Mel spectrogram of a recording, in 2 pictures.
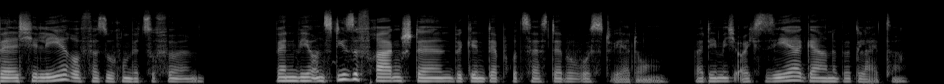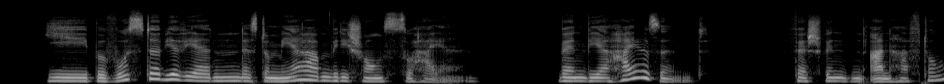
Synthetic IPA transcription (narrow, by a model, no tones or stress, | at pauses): vɛlçəleːʁəfɛɐzuːxn̩viːɐt͡sufʏlən | vɛnviːɐʊnsd̥iːzəfʁ̥aːɡŋ̩ʃtɛlənbəɡɪnt̚d̥eːɐpʁ̥ot͡sɛsd̥eːɐbəvʊ̰stv̥ḛːɐdʊ̰ŋ | b̥aɪdeːmɪçʔɔ̰ʏçz̥eːɐɡɛɐnəbəɡla̰ɪtʰə | jeːbəvʊstɐviːɐveːɐdn̩d̥ɛstomeːɐɦaːbm̩viːɐdiːʃɑŋst͡suhaɪlən | vɛnviːɐhaɪlzɪnt | fɛɐʃv̥ɪndn̩ʔa̰nɦaftʊŋ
